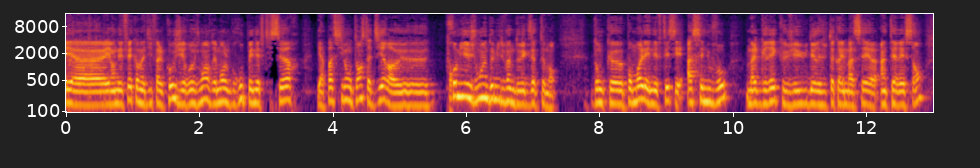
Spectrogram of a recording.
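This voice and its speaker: With fairly even intonation, a man of fairly high pitch talks at a fairly quick pace. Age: 20s. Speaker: NFT investor, course member. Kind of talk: interview. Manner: hesitant, many fillers.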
